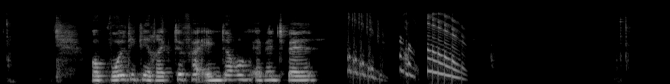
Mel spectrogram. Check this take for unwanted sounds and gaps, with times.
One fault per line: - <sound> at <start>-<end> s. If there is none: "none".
- chirp at 3.5-4.7 s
